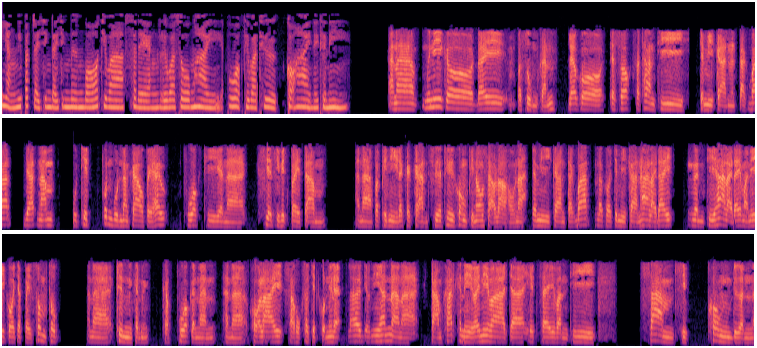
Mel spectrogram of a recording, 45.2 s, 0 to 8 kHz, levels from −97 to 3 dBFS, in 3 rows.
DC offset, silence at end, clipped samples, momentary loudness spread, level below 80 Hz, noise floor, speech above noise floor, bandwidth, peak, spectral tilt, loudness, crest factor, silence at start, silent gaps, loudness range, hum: under 0.1%; 0 s; under 0.1%; 9 LU; -68 dBFS; under -90 dBFS; over 69 dB; 5.8 kHz; 0 dBFS; -9.5 dB/octave; -21 LUFS; 22 dB; 0 s; none; 4 LU; none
